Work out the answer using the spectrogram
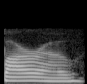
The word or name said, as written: borrow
